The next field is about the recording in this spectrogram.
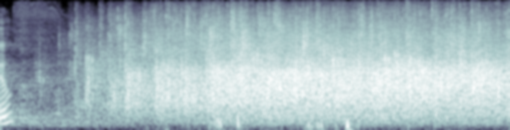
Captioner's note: audience applauding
